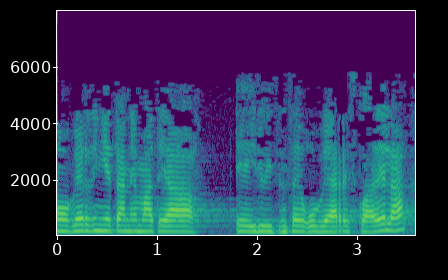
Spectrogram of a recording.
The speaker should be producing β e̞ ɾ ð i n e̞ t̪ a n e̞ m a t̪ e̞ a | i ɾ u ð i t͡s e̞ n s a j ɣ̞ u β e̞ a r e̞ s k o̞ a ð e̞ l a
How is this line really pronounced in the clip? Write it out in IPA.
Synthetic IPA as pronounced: β e̞ ɾ ð i ɲ e̞ t̪ a n e̞ m a t̪ e̞ a | i ɾ u ð i t͡s e̞ n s a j ɣ̞ u β e̞ a r e̞ s k o̞ a ð e̞ l a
